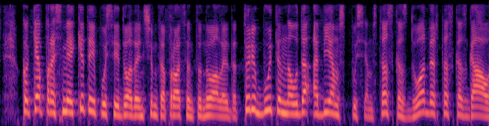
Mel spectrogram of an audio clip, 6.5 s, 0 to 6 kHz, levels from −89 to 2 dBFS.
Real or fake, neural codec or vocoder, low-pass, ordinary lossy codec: real; none; 5.4 kHz; MP3, 48 kbps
